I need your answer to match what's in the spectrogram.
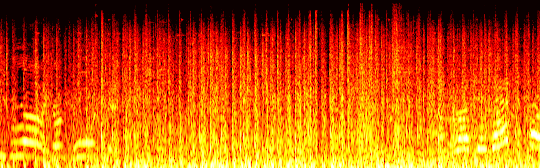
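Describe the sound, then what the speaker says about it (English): Artillery barrage in the mobile war game Delta Force Mobile: dense, continuous rumbling gunfire and explosions packed closely together at high volume, with brief radio-style voices at the start and end. "Artillery barrage incoming."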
